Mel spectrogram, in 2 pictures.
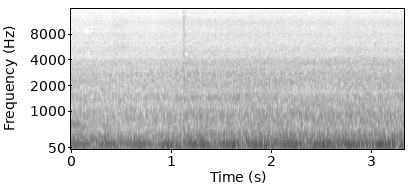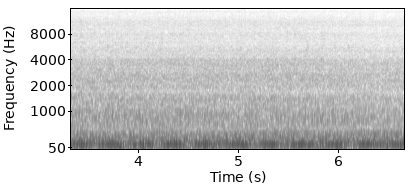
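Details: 1995 Blazer engine started after a clip came off. Low, even rumble with a steady pulse and no knocks, ticks or misfires. It sounds normal, though it didn't like taking gas.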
